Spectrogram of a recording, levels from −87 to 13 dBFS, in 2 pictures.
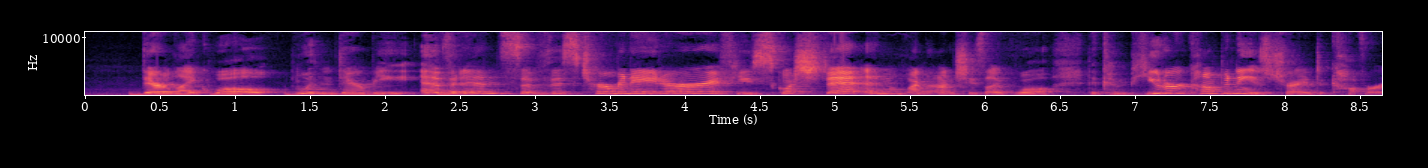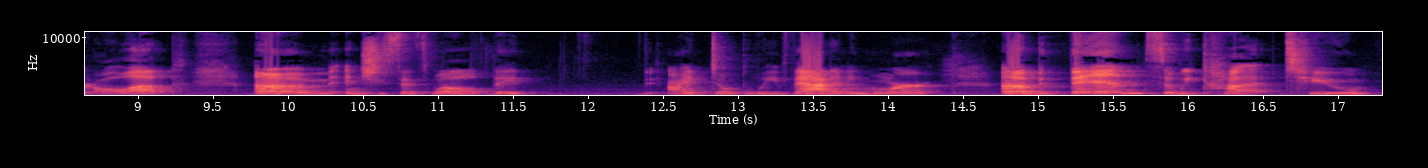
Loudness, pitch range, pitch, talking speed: -16 LUFS, 180-280 Hz, 220 Hz, 165 wpm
